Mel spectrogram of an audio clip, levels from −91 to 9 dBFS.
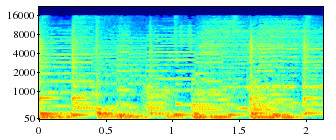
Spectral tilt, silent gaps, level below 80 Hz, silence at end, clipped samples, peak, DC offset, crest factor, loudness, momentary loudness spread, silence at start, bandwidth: -5 dB/octave; none; -26 dBFS; 0 s; under 0.1%; -2 dBFS; under 0.1%; 14 dB; -15 LUFS; 3 LU; 0 s; 16.5 kHz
